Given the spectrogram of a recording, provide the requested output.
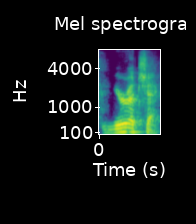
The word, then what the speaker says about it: Jiracek: sense say your last name one more time you're a check like you're a check you're a check all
